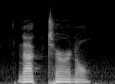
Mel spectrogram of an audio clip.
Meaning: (adjective) 1. Of a person, creature, group, or species, primarily active during the night 2. Of an occurrence, taking place at night, nightly; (noun) A person or creature that is active at night
- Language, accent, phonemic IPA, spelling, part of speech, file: English, US, /nɑkˈtɝ.nəl/, nocturnal, adjective / noun, En-us-nocturnal.ogg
